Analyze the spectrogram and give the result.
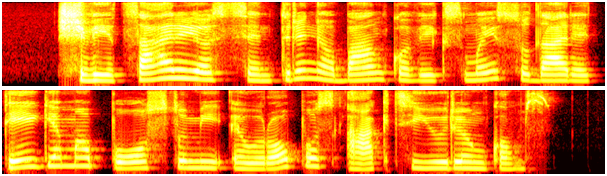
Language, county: Lithuanian, Šiauliai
